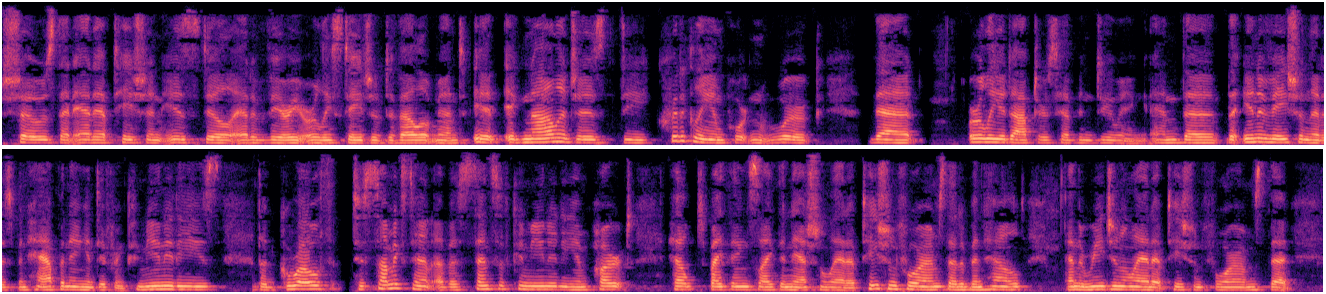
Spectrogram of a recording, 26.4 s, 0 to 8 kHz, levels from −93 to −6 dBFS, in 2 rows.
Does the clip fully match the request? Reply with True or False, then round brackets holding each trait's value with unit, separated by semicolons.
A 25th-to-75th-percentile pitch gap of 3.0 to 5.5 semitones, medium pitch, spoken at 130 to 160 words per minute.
False (2.4 semitones; 160 Hz; 150 wpm)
